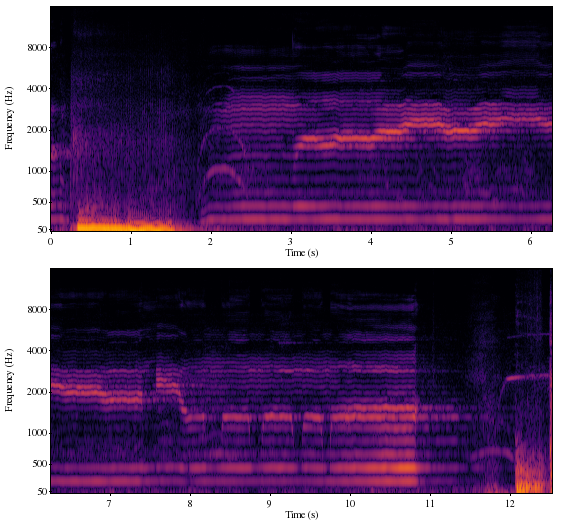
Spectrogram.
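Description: A beatboxer's mouth-made music into a microphone. It opens with a deep booming bass note, then holds one steady vocal drone for about nine seconds while a higher melody moves above it. The drone stops about a second before the end.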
